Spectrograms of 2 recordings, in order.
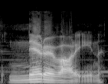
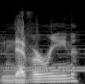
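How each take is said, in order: First: The name is said with four syllables. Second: The name is said with fewer than four syllables. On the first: The speaker calls it right. "it definitely has four syllables. It's Nerevarine" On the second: The speaker calls it wrong. "as a kid, I always just read it Neverine"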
